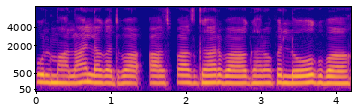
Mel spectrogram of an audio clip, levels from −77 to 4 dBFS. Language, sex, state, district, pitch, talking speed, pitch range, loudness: Hindi, female, Bihar, Darbhanga, 205 Hz, 155 wpm, 200-215 Hz, -15 LUFS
